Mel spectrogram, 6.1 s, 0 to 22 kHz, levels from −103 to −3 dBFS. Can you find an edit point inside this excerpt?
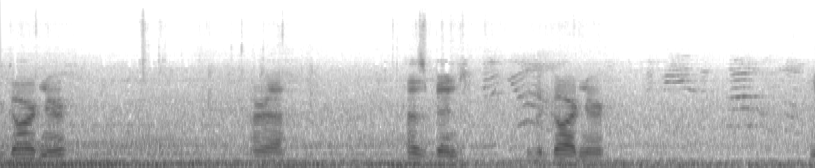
no; 0 cuts

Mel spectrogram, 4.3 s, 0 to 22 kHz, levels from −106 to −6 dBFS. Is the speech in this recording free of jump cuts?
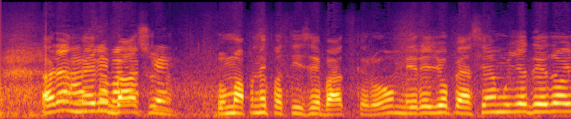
yes; 0 cuts

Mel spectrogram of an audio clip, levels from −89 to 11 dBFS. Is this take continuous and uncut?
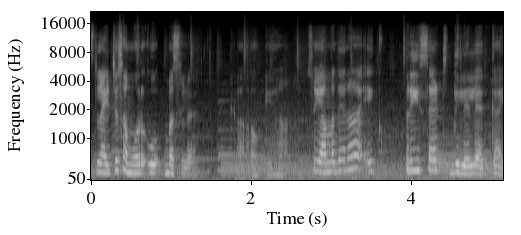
no; 1 cut; at 1.7 s

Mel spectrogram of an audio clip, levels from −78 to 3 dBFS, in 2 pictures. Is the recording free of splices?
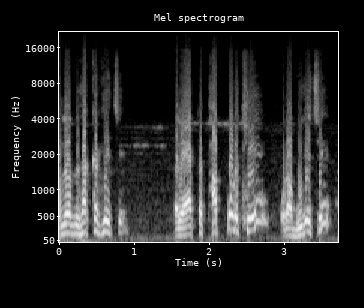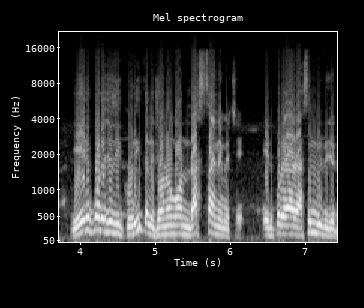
yes; 0 cuts

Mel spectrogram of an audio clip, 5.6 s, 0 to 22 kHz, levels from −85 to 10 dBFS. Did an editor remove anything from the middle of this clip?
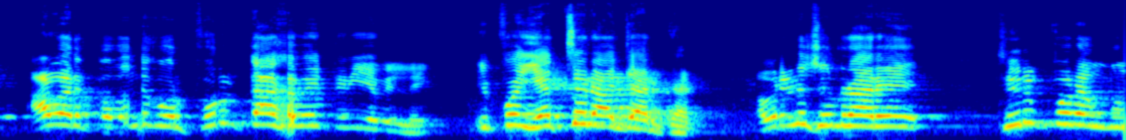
yes; 2 cuts; at 2.3 s, 3.7 s

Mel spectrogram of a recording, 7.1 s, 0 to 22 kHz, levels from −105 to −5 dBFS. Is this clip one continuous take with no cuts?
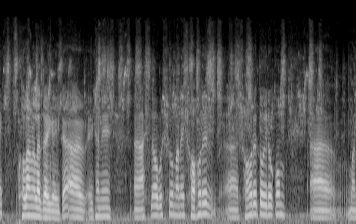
yes; 0 cuts

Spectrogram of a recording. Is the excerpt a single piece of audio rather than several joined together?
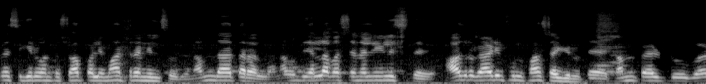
no; 2 cuts; at 4.3 s, 5.8 s

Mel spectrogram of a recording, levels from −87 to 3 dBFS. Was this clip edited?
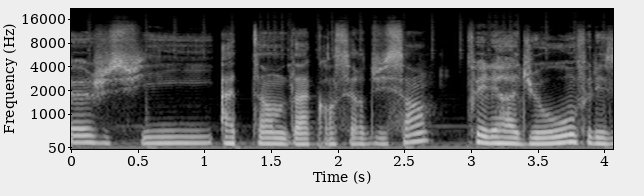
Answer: yes; 2 cuts; at 1.1 s, 2.8 s

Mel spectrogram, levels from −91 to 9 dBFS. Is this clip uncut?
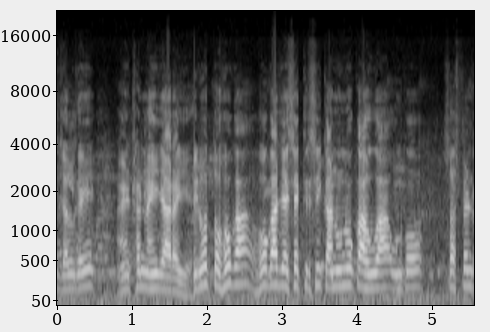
no; 1 cut; at 1.8 s

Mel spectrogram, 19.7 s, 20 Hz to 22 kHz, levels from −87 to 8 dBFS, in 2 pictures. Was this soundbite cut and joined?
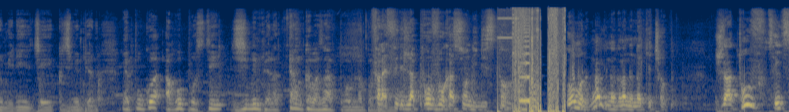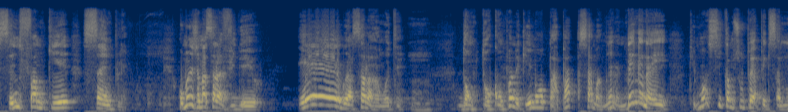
yes; 2 cuts; at 6.6 s, 12.0 s

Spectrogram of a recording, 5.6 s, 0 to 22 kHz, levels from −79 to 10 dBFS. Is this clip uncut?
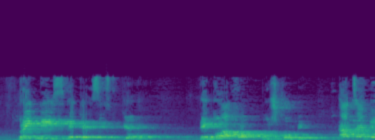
yes; 0 cuts

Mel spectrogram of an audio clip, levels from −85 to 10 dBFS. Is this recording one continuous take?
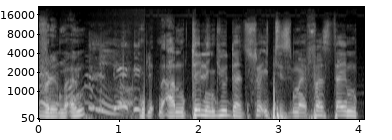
no; 1 cut; at 1.3 s

